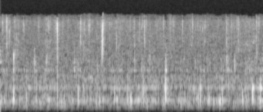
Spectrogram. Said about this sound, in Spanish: A partir de aquí, veis que todavía está hirviendo con ánimo.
